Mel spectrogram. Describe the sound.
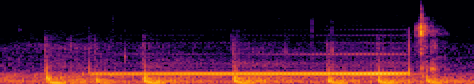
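A telephone call being dialed and ringing: a steady mid-pitched line tone holds for about two seconds over a regular low thumping pulse, then cuts off with a brief click.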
